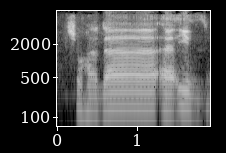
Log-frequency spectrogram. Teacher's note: وضح فتحة الأولى وكسرة الثانية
